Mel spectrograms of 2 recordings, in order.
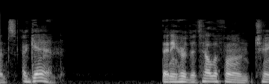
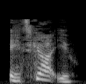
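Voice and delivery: tearful, wavering; 3 semitones higher than usual. Acted. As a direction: voice wavering toward tears. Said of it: "her voice was wavering toward tears".

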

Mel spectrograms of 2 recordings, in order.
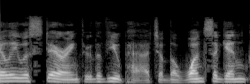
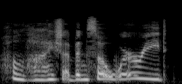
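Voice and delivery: high, anxious woman's voice; fretting wife relieved to reach her husband; worried wife; 13 semitones higher than usual. Acted.

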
